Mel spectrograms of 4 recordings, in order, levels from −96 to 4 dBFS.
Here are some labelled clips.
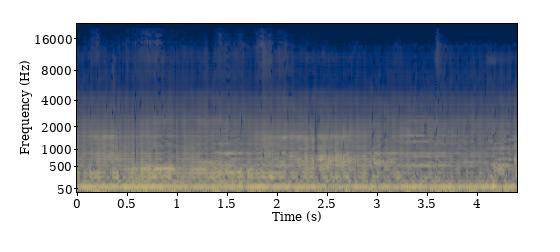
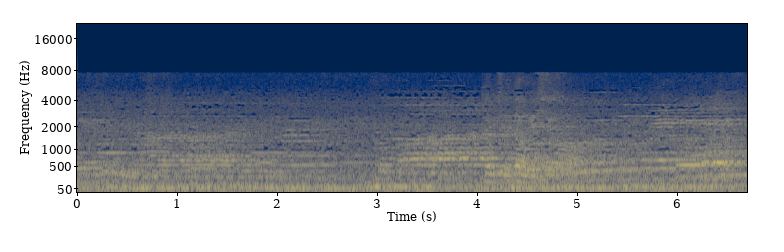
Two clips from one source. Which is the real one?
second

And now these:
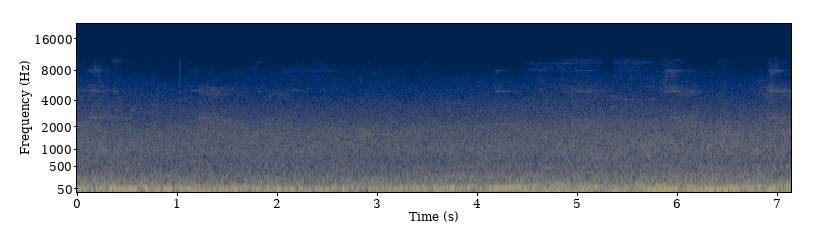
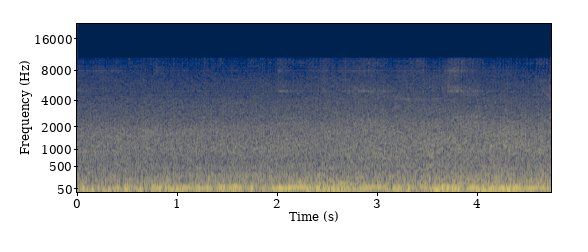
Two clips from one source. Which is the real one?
first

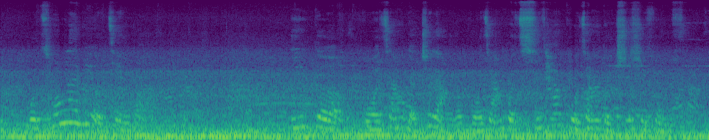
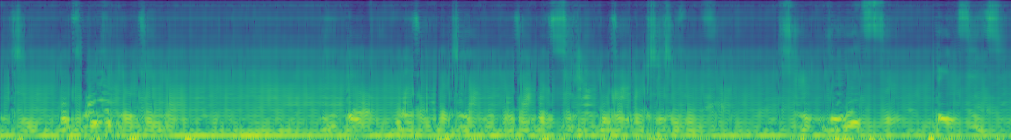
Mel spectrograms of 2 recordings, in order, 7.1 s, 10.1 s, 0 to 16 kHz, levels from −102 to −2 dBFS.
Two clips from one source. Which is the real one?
first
